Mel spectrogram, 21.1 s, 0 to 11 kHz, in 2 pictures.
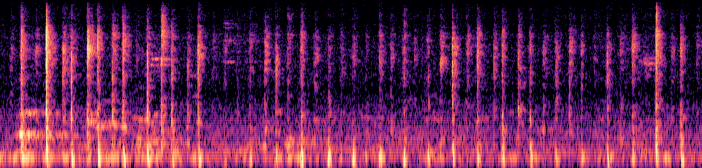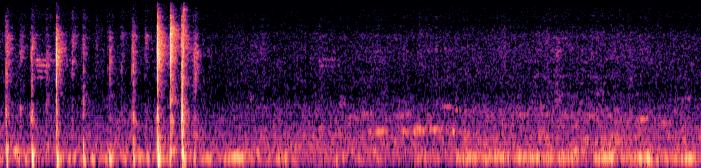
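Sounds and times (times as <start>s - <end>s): hands tapping on a head: 0.0s - 13.6s.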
